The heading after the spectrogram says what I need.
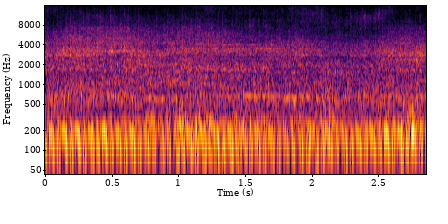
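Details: Motorcycle at low speed with the clutch fully released and no throttle, after a chugging demo. Low, even thumping at a steady slow beat shows the chugging removed through clutch control: smooth running.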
